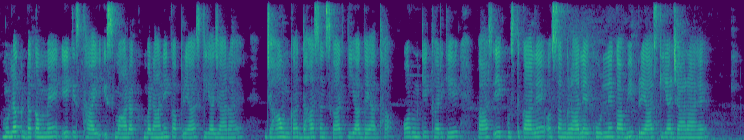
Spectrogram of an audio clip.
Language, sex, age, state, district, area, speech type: Hindi, female, 30-45, Madhya Pradesh, Gwalior, rural, read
